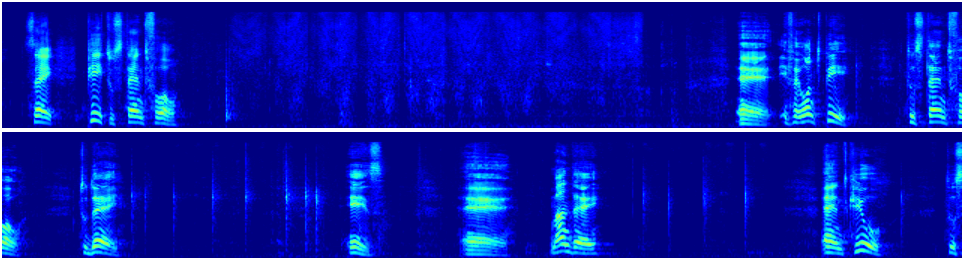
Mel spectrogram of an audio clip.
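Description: An older man speaks calmly in bursts, heard up close in a room with a slight echo.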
